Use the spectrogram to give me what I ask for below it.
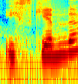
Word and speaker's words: izquierda: Esquerda. – Y derecha. – Derecha. – No, izquierda. – Esquerda.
